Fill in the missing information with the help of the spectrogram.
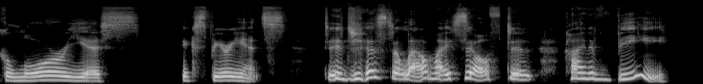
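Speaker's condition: No condition

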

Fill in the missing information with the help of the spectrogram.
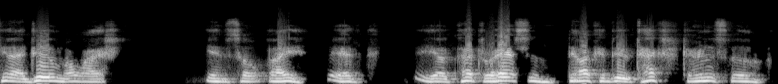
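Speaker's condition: Cerebral palsy, mild; present from birth, birth injury affecting motor skills, diagnosed around age 65 at Mayo Clinic, not severely affected; walks on toes, walks fast, shuffles feet, slips and falls on uneven ground; speech a little slurred, choked about a dozen times, swallowing affected

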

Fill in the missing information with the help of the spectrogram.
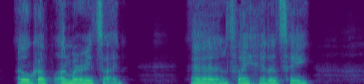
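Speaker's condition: ALS; aspiration pneumonia ER visit

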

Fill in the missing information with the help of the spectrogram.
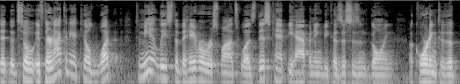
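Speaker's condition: No condition

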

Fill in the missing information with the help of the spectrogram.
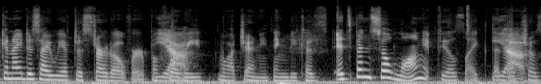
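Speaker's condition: No condition

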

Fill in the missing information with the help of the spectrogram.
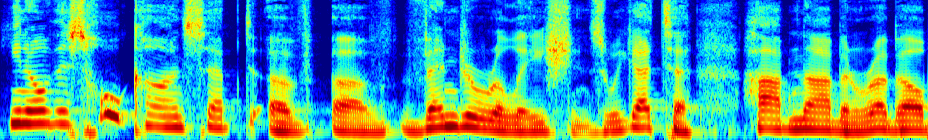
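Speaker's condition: No condition

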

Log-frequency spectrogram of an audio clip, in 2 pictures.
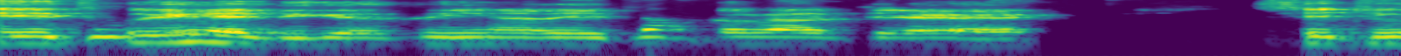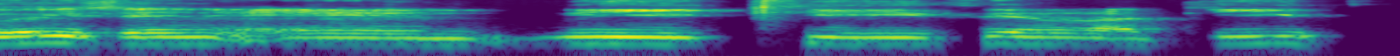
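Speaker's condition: Cerebral palsy; from birth

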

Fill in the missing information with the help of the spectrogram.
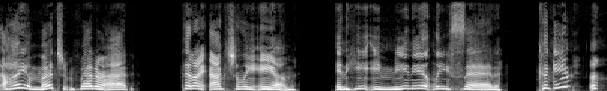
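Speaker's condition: ALS; worst atrophy in diaphragm, ventilator used all night during about 10 hours sleep

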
